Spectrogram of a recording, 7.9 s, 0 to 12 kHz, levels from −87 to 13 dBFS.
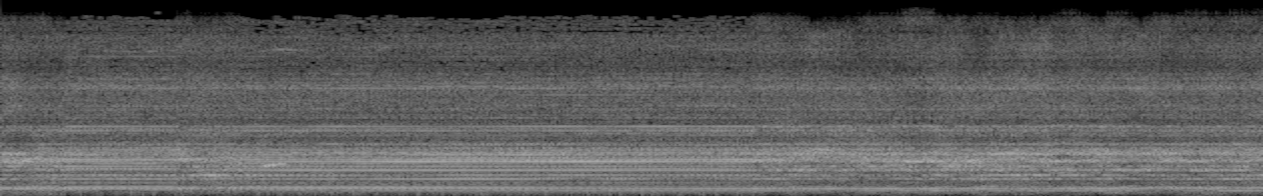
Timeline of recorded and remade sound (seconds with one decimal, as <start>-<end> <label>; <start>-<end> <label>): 0.0-0.4 remade; 0.4-1.1 recorded; 1.1-1.5 remade; 1.5-4.7 recorded; 4.7-7.9 remade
